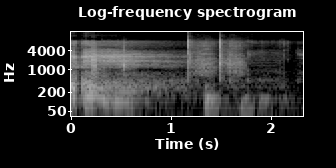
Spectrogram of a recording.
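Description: A brief laugh, then two sharp clicks about a third of a second apart as a coffee cup is lifted off the drip tray of a pad coffee machine.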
